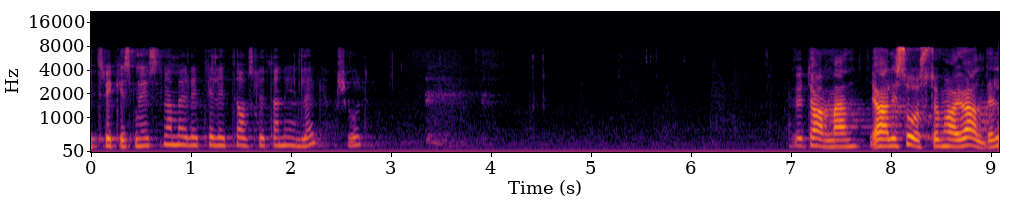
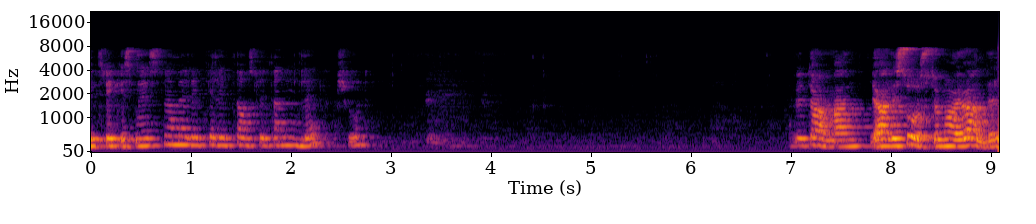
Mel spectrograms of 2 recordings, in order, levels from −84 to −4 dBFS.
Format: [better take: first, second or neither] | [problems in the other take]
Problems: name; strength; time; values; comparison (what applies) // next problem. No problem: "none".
first | room echo; dies away in 0.8 s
